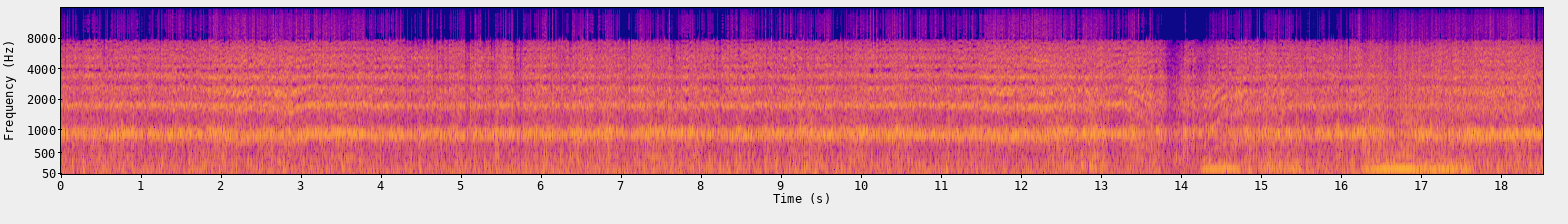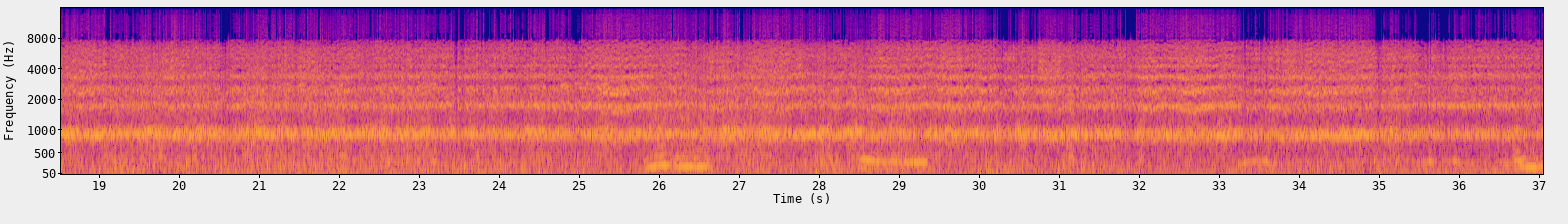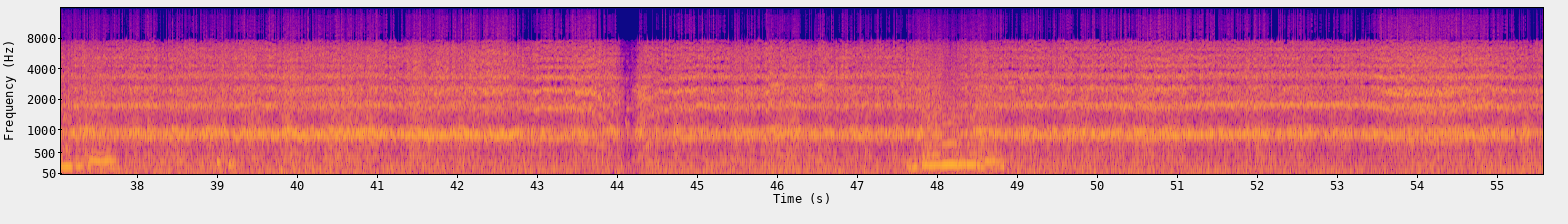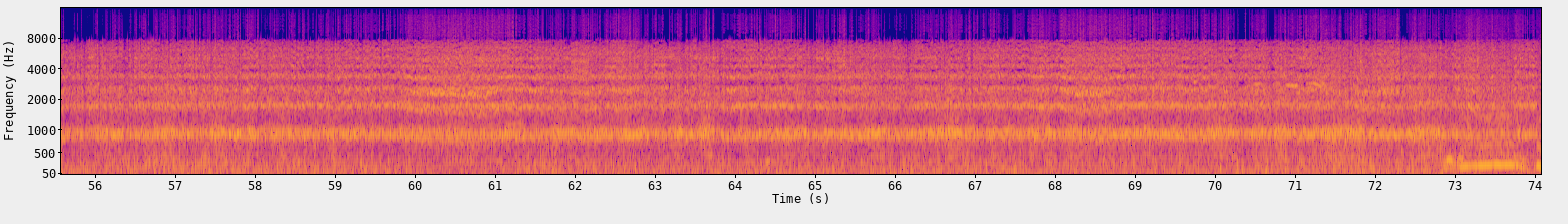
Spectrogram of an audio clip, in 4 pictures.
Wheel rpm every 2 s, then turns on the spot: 230, 220, 230, 230, 230, 230, 150, 180, 220, 220, 230, 230, 230, 220, 220, 230, 220, 220, 230, 230, 220, 190, 190, 230, 230, 230, 230, 220, 230, 230, 220, 230, 230, 230, 220, 230, 230.
none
